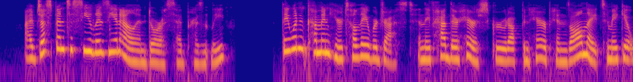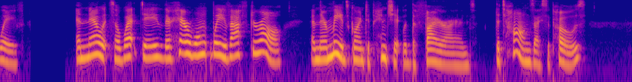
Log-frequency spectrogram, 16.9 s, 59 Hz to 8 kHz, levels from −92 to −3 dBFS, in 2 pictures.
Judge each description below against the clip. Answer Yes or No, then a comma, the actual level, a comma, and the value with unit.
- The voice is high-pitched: Yes, high, 235 Hz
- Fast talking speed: Yes, fast, 220 wpm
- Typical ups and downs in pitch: No, wide, 6.4 semitones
